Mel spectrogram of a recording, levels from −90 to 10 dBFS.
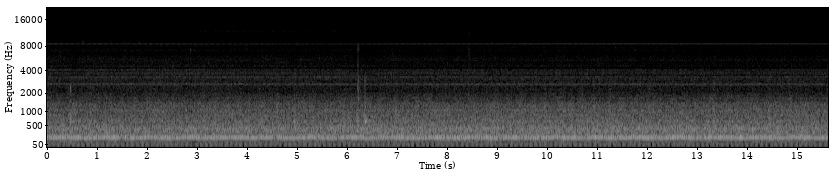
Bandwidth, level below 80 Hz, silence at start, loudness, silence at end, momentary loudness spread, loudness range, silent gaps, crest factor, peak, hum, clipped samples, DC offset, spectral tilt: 12.5 kHz; -60 dBFS; 0 s; -40 LUFS; 0 s; 1 LU; 1 LU; none; 16 dB; -24 dBFS; none; under 0.1%; under 0.1%; -8 dB/octave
